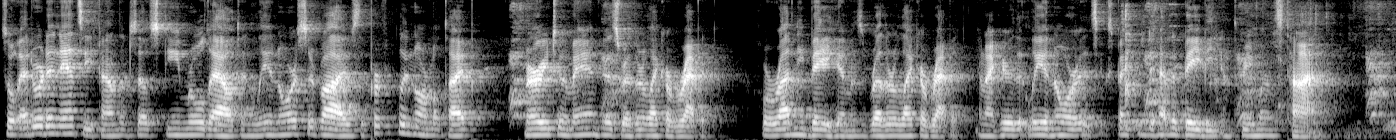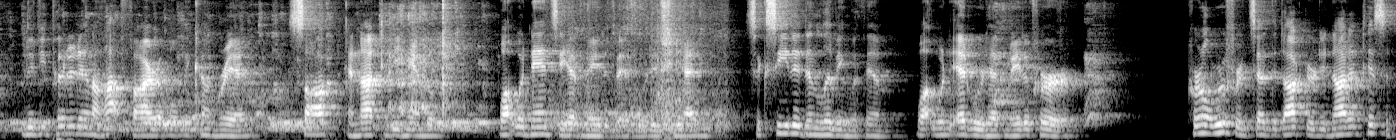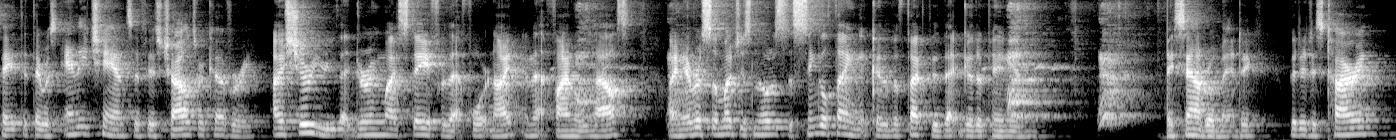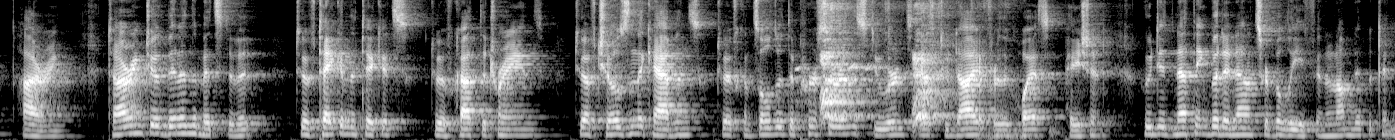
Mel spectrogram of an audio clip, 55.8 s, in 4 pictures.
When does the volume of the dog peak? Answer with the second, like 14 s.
50 s.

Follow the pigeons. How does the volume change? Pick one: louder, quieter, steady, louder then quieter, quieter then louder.
louder.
